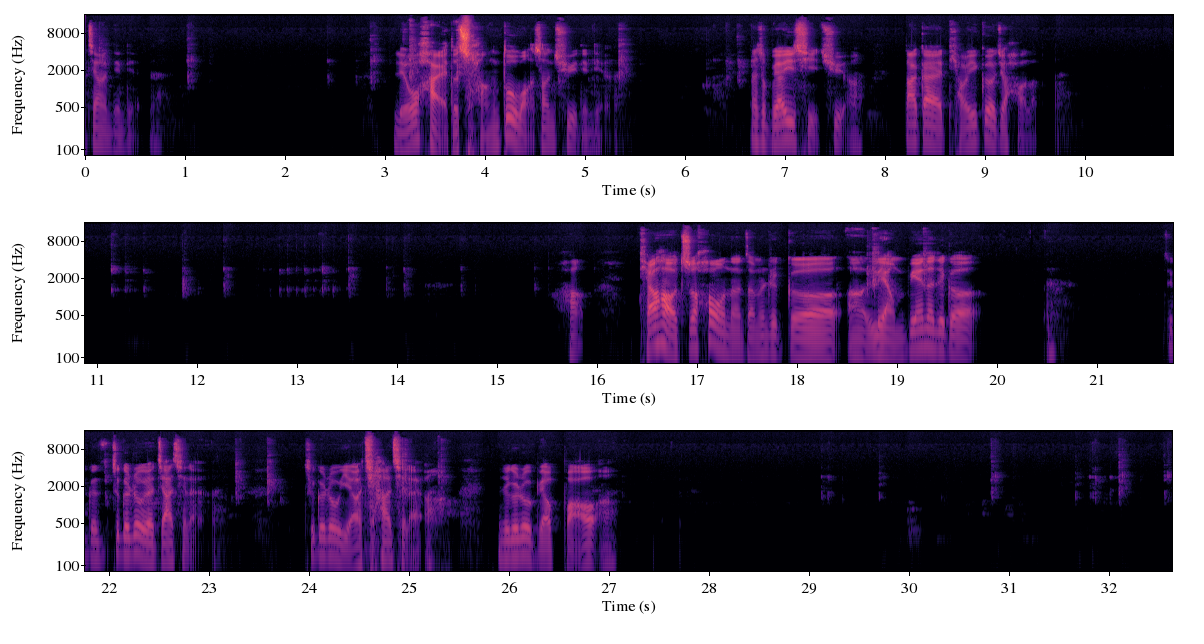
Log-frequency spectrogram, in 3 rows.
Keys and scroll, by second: 0.1 space, 0.9 space, 2.8 space, 3.1 3, 3.6 space, 4.7 space, 5.0 ctrl+z, 5.3 space, 6.1 ctrl+z, 6.4 x, 11.1 d, 11.2 d, 11.8 Escape, 12.8 d, 18.6 1, 18.6 space, 20.0 space, 21.9 space, 23.2-25.8 typing, 24.6 ctrl+z, 26.8 ctrl+z, 29.1 alt+s, 30.8 space, 31.7 alt+s, 32.0 space, 32.5 space.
